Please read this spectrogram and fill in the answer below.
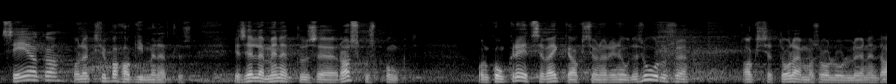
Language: Estonian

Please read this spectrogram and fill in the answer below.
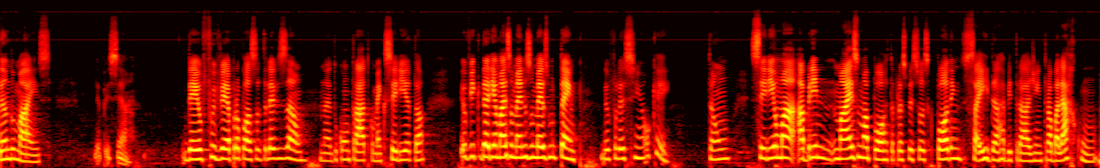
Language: Portuguese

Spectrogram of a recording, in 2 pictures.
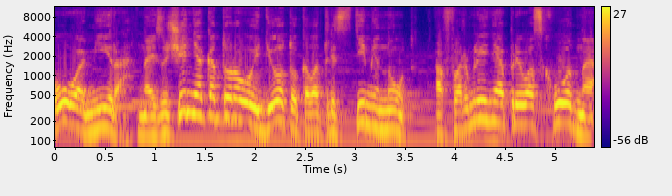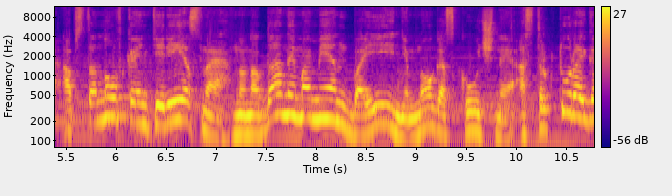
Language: Russian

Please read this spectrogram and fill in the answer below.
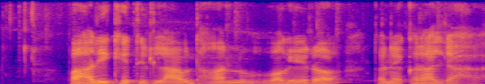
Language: Magahi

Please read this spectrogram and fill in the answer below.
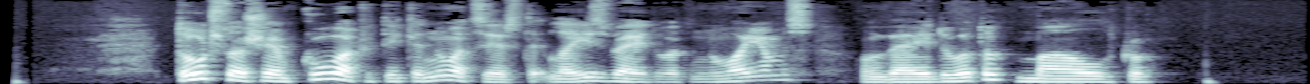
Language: Latvian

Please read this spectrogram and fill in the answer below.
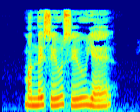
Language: Cantonese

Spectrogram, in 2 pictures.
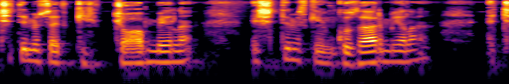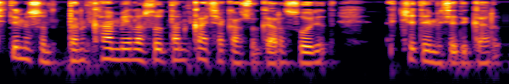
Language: Kashmiri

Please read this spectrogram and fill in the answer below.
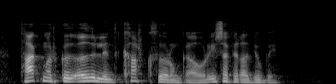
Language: Icelandic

